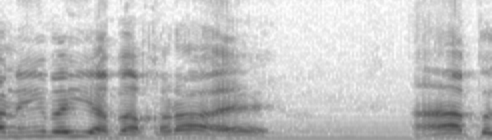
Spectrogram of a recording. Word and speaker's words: بقرہ: سورہ بقرہ نہیں بھئی, بقرہ ہے. ہاں, اب تو تلفظ بڑا خراب ہو گیا.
